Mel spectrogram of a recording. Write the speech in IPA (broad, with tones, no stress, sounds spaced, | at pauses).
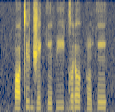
k͡p ɔ˧ t ɨ˦ d͡ʒ e˧ k ĩ˨ p iː˧ ɡ o˦ ɾ o˦˨ k ũ˨ k ĩ˦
